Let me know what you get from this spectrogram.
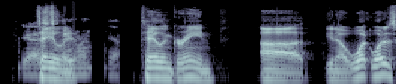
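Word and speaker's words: Taylen: Taron Green with I believe that's how you say his name, first name. Yeah, Talon.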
